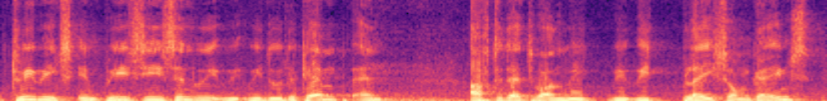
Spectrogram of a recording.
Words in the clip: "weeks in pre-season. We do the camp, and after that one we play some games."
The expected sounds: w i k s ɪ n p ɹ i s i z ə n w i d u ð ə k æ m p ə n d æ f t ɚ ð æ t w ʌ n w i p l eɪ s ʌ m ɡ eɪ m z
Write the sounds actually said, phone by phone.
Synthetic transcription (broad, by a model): w i k s ɪ n p ɹ i s i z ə n w i d u ð ə k æ m p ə n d æ f t ɚ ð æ t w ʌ n w i p l eɪ s ʌ m ɡ eɪ m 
